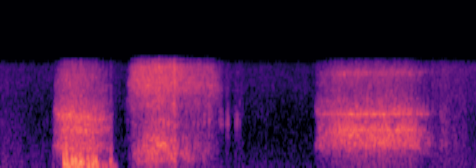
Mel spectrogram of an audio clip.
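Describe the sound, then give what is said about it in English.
Slow, deep human breathing in a guided relaxation exercise: three long breathy rushes of air, each lasting about a second, with a pause before the last. No talk is heard. “Now take a nice deep breath.”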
